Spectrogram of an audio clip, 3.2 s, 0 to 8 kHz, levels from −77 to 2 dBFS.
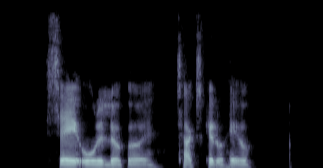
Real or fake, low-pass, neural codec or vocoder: real; 7.2 kHz; none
